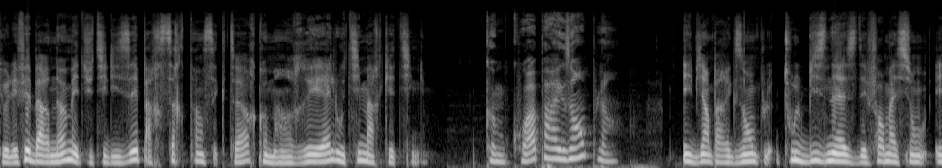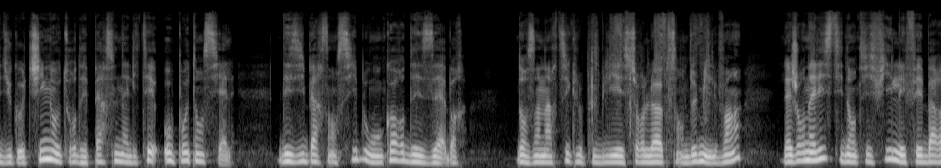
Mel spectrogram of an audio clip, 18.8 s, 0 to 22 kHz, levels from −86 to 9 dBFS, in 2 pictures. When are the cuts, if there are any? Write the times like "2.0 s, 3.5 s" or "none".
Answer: none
